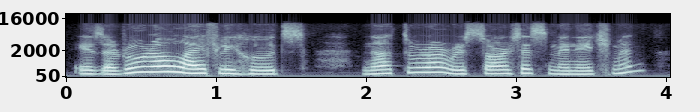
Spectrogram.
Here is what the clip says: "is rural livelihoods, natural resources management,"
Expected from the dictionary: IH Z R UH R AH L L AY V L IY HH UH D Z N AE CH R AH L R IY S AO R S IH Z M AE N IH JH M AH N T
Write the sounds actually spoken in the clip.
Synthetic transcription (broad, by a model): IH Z R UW R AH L L AY F L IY HH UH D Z N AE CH R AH L R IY S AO R S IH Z M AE N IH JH M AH N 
